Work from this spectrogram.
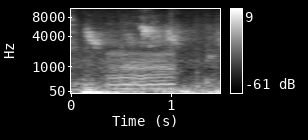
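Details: Calico cat making strange, funny noises while being petted indoors: a drawn-out, tonal, slightly wavering voiced call lasting about a second, then fading, with faint high chirps and soft background music.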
